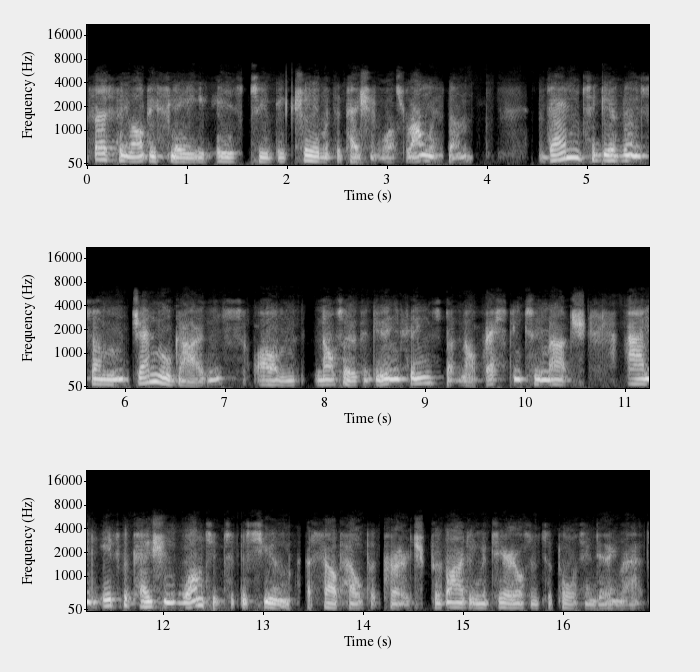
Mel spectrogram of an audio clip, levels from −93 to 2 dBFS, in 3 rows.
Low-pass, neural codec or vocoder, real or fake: 7.2 kHz; codec, 16 kHz, 2 kbps, FreqCodec, larger model; fake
